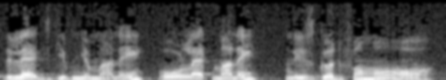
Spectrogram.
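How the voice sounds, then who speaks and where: A woman's voice: low-pitched, very animated, a little slow, exaggerated voice. A brawny, scheming wife in a radio drama. She draws her words out slyly with big swings in tone. The sound is dull, like an old broadcast.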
